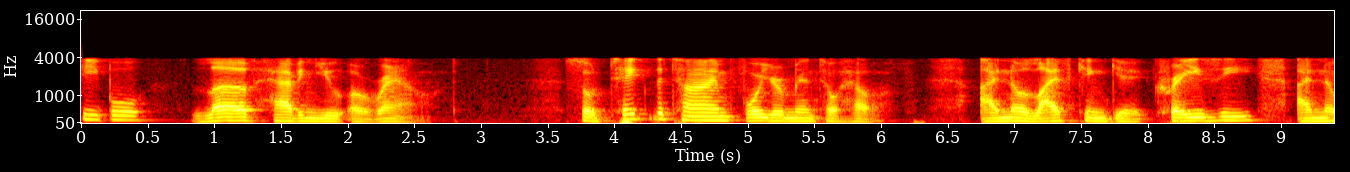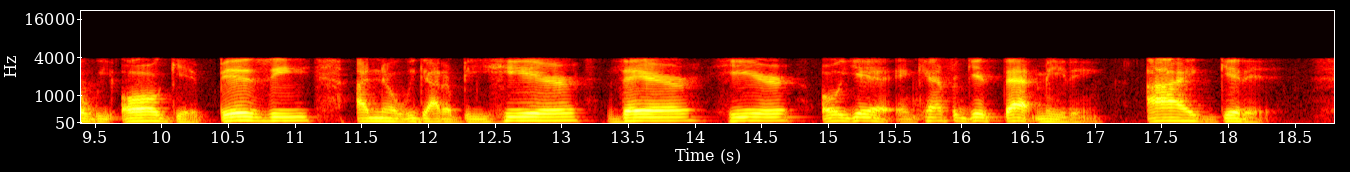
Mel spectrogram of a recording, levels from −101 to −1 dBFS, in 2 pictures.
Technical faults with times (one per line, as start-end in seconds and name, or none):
none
